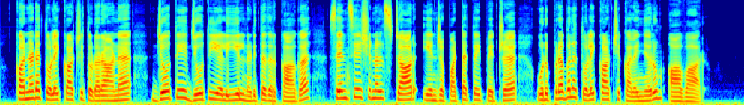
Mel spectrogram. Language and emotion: Tamil, neutral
